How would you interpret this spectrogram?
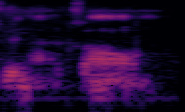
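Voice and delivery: a broken whisper of "You're not gone."; whispered plea. Retold or imitated. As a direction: whisper "You're not gone." softly and voicelessly into her ear. Talking in dead mother's ear.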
